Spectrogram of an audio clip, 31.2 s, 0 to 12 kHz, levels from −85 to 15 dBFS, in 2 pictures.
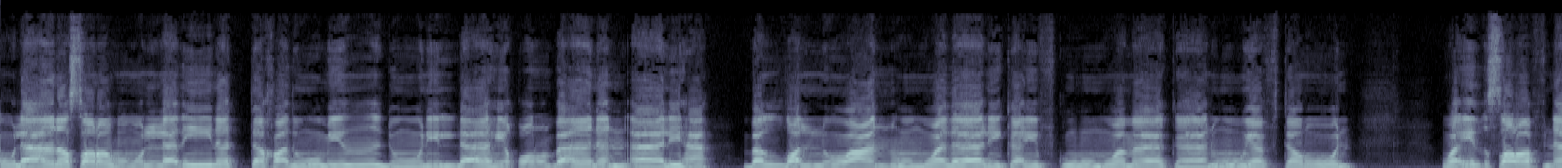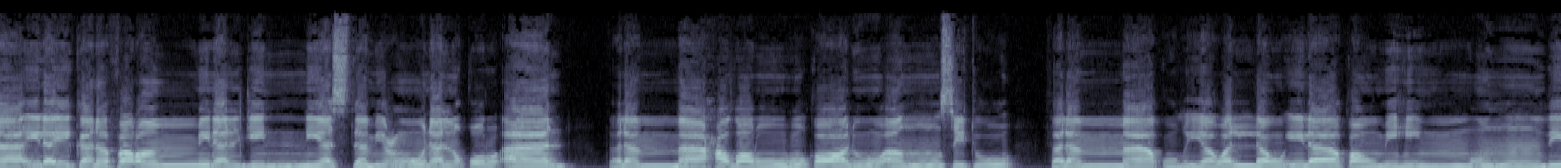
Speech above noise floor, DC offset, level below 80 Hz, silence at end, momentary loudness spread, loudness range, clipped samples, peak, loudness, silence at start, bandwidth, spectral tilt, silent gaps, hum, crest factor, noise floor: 35 dB; under 0.1%; -56 dBFS; 0 s; 6 LU; 3 LU; under 0.1%; -4 dBFS; -17 LUFS; 0 s; 11.5 kHz; -5.5 dB/octave; none; none; 14 dB; -53 dBFS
